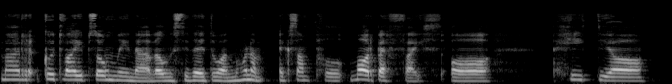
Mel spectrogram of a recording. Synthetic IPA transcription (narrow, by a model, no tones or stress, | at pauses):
marɡ̥ʊdvajbsownlˠinavɛlˠnəsiðeːdʊanmaɦʊnamɛɡsampʰl̩ˠmɔrbɛrfajθɔ | pʰejdjɔ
